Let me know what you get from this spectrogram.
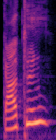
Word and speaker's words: Garteln: Also weil wir vorher im Vorgespräch kurz darauf gekommen sind, genau, persönlich ist Garteln, sagt man das so in Österreich? Habe ich das jetzt gut ausgesprochen? – Ja, genau. Hast du ja, gut.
